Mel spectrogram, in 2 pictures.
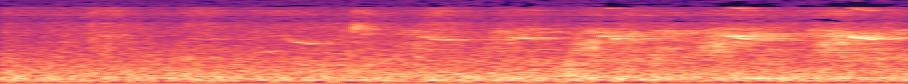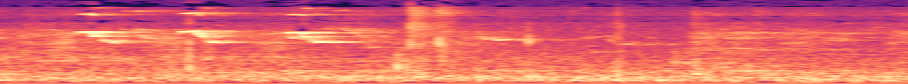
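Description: Faint chirping of a small bird: a quick series of short, high chirps that slide down, between about one and five seconds in, over quiet room tone. A single soft click comes near the five-second mark.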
